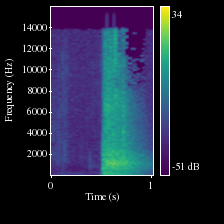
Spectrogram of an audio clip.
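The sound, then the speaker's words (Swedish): A single heavy thud as a woman kicks the door to her room, loud, with a short booming decay trailing off after the impact; the moments before are quiet. “Hon sparkar på dörren till rommet sitt och går fram till den stängda expeditionen igen.”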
